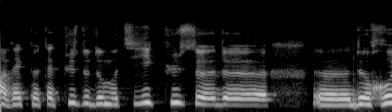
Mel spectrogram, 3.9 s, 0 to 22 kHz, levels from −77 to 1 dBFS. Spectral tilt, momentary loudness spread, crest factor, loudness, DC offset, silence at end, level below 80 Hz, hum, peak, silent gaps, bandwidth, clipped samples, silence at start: -5.5 dB/octave; 8 LU; 16 dB; -25 LUFS; under 0.1%; 0 s; -74 dBFS; none; -8 dBFS; none; 10.5 kHz; under 0.1%; 0 s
